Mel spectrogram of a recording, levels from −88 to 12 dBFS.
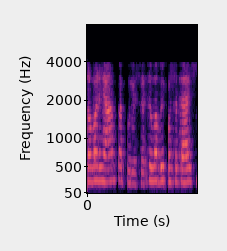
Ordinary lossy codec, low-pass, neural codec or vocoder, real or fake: AAC, 16 kbps; 7.2 kHz; codec, 32 kHz, 1.9 kbps, SNAC; fake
